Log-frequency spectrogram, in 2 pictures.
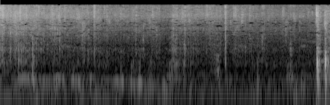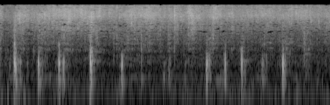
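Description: Green chilies sizzle and hiss in a hot pan with garlic paste while an idli upma is cooked; a steady crackling fry runs throughout, punctuated by sharp spattering pops and scrapes in the second half.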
